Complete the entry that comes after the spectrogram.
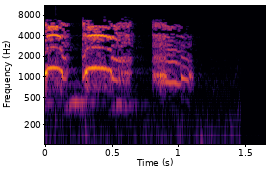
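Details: Rooster at dawn giving a short, hoarse crow in three bursts, the middle one longest, over a quiet background.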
